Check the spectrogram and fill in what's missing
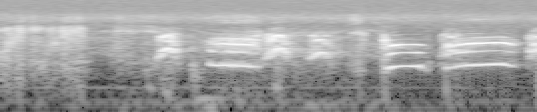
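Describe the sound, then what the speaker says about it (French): A mechanical toy dog that wags its tail yaps in a run of short, high, whiny yips and bow-wows, close and fairly loud, with no talking. "Ce chien-là n'est pas vivant, mais il remue la queue et il jappe."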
